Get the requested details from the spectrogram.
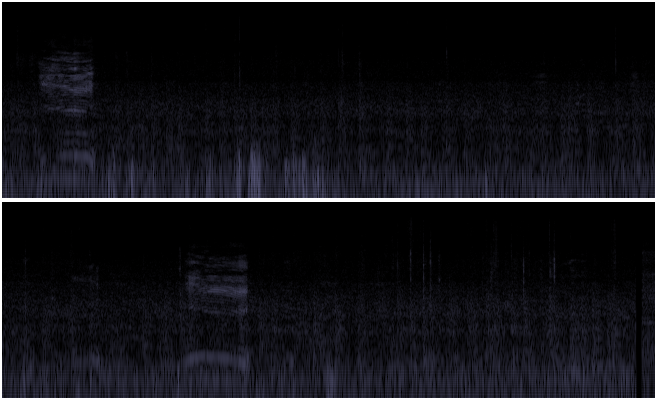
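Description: A red deer stag gives two deep, rough bellows, about twelve seconds apart, during the autumn rut.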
